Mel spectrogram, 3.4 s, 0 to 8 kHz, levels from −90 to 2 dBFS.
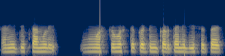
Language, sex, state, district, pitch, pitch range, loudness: Marathi, male, Maharashtra, Nagpur, 160 Hz, 155-165 Hz, -19 LUFS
